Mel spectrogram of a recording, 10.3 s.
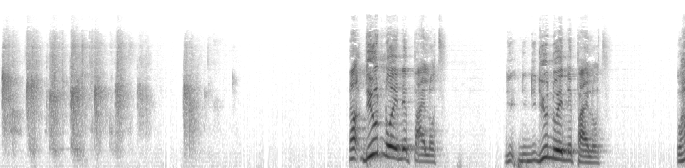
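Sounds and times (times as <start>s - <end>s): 
group clapping in unison: 0.0s - 3.4s
speech: 5.2s - 6.7s, 7.6s - 9.2s.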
